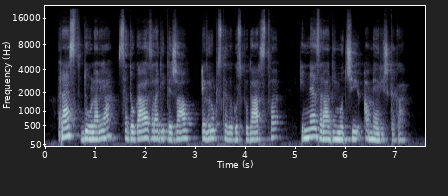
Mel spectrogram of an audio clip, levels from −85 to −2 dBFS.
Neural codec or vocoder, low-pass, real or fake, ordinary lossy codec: codec, 44.1 kHz, 2.6 kbps, SNAC; none; fake; none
